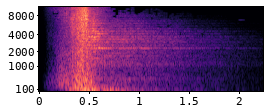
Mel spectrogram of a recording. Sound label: Push Wipe; Ninja Tracks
